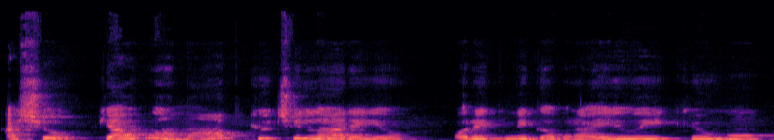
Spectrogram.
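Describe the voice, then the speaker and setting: A woman's voice: high voice, lively intonation, a little fast, lo-fi sound, pitched above the performer's own voice. A woman voicing a worried young man, a son anxious about lost money.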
